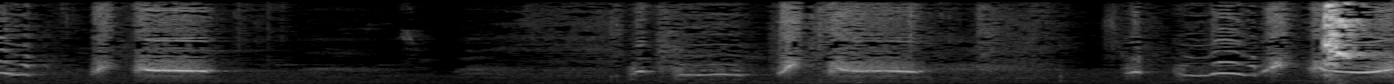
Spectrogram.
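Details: Cockatiel singing indoors: scattered clear whistled notes, some slurred downward and others looping up and down, separated by quiet gaps, with faint room noise throughout.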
